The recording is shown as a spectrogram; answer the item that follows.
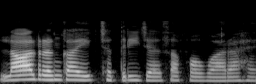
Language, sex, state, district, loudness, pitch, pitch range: Hindi, female, Chhattisgarh, Raipur, -20 LUFS, 195 Hz, 180-210 Hz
